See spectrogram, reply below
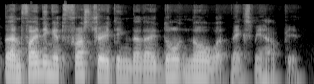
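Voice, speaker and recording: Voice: mid-range voice, a little fast. A moderator reading out audience questions during an online session.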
